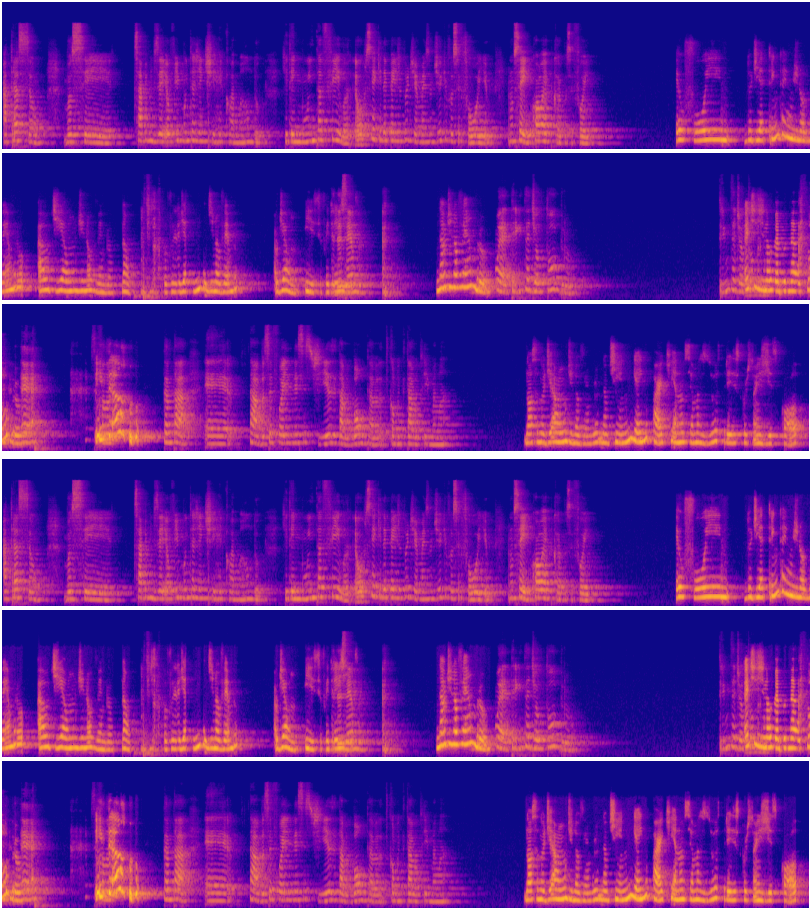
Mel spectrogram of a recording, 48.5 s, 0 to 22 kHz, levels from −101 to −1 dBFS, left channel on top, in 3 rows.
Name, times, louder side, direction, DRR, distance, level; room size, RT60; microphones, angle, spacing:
voice 1, 0.0-2.2 2.6-5.2 5.6-9.7 10.1-11.8 19.2-19.3 22.7-23.4 23.8-23.9 26.0-27.6 30.5-31.4 32.1-33.0 33.7-34.5 35.6-36.9 37.3-41.2, right 1 dB, 5° right, 2 dB, 1.1 m, -36 dB
voice 2, 13.5-14.6 14.8-16.6 16.9-18.7 19.4-20.9 21.6-23.2 24.8-25.9 31.0-32.7 34.2-35.1 42.8-48.2, right 4 dB, 40° right, 17 dB, 0.4 m, -23 dB
11.0 x 9.8 x 5.4 m, 1.2 s
head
